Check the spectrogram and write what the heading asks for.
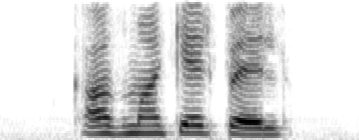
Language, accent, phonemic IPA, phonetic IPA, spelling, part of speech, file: Armenian, Eastern Armenian, /kɑzmɑkeɾˈpel/, [kɑzmɑkeɾpél], կազմակերպել, verb, Hy-կազմակերպել.ogg
- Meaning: 1. to organize 2. to arrange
